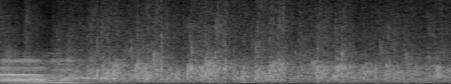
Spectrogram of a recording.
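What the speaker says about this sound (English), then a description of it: "Please give him another round of applause, please" Audience applauding at an intercultural conference in the Gambia, loud close clapping that starts as a speaker's voice ends and continues steadily.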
